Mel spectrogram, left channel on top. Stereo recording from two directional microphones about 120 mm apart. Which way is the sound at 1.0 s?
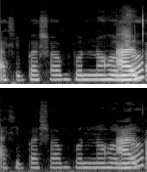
35° left (ahead or behind).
